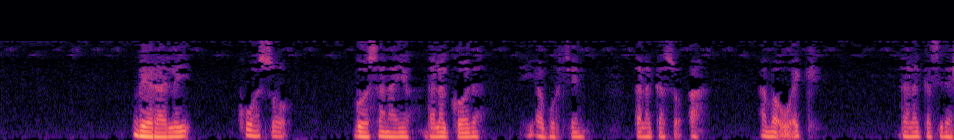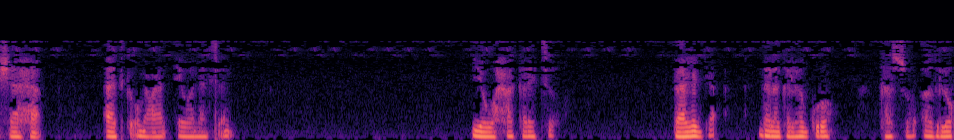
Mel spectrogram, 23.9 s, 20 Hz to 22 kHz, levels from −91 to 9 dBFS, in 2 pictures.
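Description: Throughout the speech, the audio has likely passed through heavy Vorbis compression at a very low bitrate, consistent with something around 16 kbps. At that rate the encoder discards everything above about 6.5 kHz and replaces the remaining fine treble detail with coarsely quantised noise of similar energy. The result is a dull, band-limited sound with a hissy, grainy texture over the upper range, roughened tonal quality and softened, smeared consonant attacks.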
